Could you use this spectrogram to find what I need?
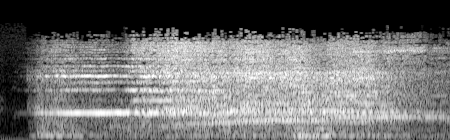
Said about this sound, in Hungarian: Fülsértő csikorgás.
